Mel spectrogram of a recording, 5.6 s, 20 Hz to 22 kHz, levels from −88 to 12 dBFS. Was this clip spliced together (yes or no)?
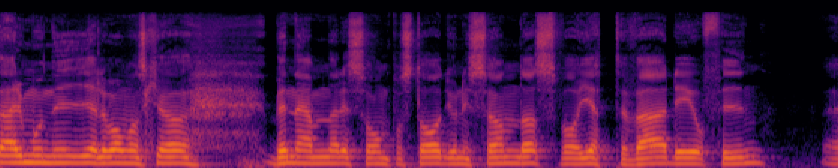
no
